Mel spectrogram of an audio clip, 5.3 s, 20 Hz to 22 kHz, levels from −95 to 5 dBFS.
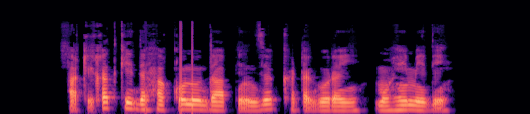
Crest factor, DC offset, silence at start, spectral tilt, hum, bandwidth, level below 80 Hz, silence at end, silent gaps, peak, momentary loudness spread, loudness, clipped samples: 20 dB; under 0.1%; 0.7 s; -7.5 dB/octave; none; 11 kHz; -58 dBFS; 0.8 s; 3.70-3.75 s; 0 dBFS; 7 LU; -19 LUFS; under 0.1%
